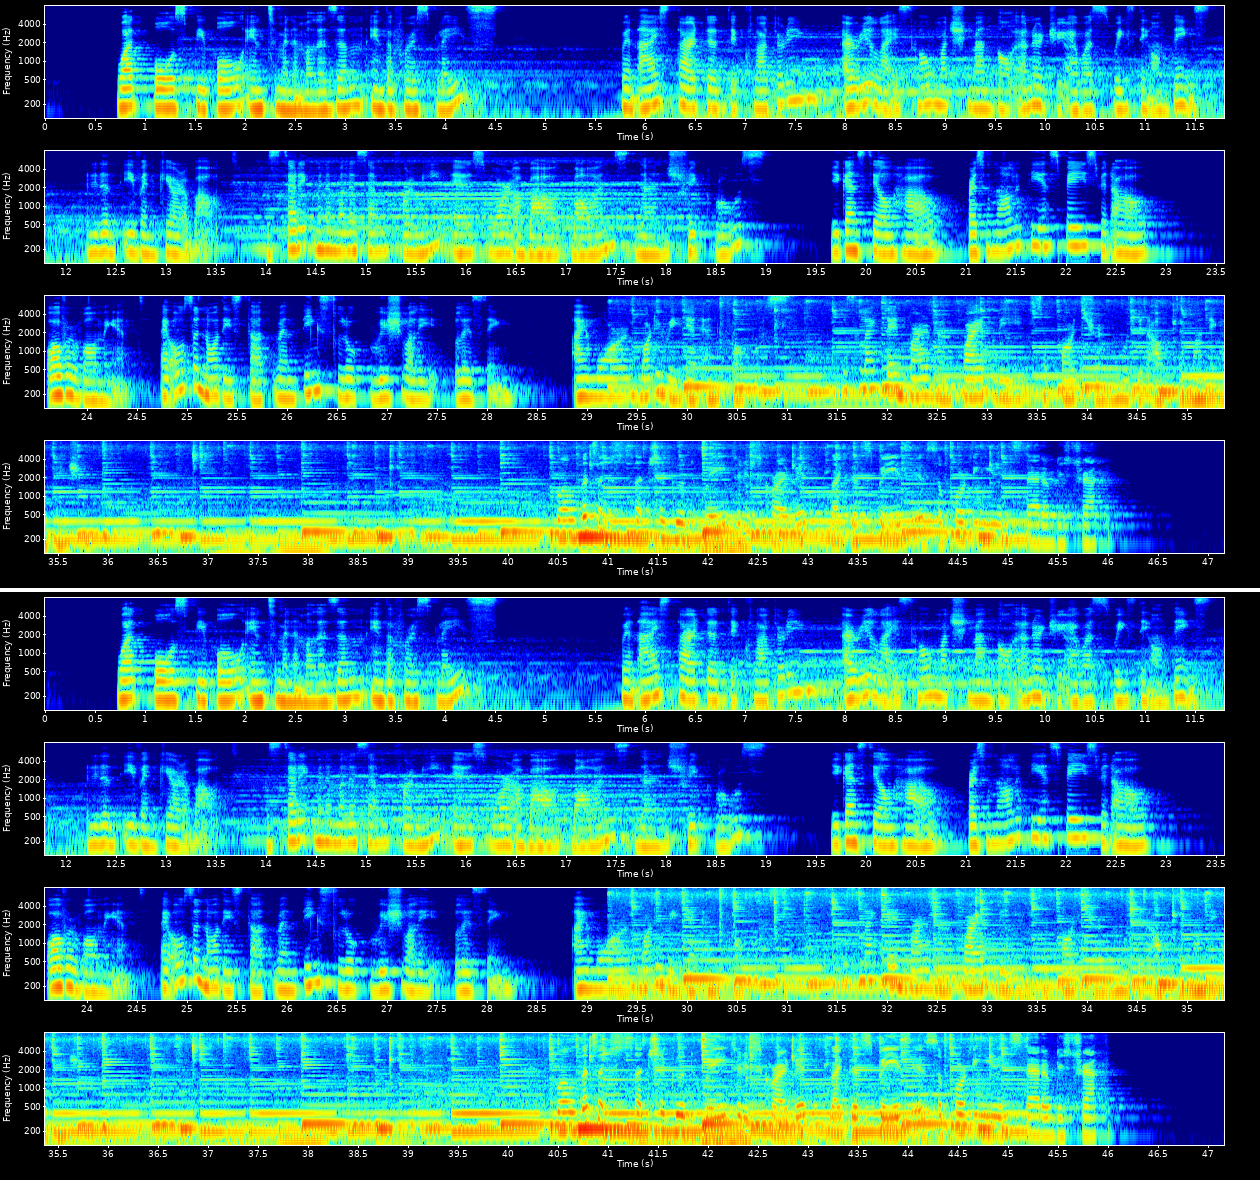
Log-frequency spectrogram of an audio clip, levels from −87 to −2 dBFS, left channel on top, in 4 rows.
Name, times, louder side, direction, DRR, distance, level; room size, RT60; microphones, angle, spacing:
voice 1, 0.7-4.5 5.8-11.5 12.2-13.5 14.2-18.8 19.6-22.8 23.6-24.4 24.7-28.2 28.8-31.0 31.7-35.9, left 1 dB, 10° left, 8 dB, 0.5 m, -31 dB
sound 1, 1.3-18.3, left 1 dB, 60° left, 2.9 m, -42 dB
sound 2, 29.2-45.2, right 2 dB, 85° right, 0.9 m, -27 dB
sound 3, 35.9-44.5, equal, 40° left, 6.4 m, -37 dB
voice 2, 39.0-46.0, right 4 dB, 50° right, 12 dB, 0.6 m, -30 dB
24.5 x 15.0 x 2.3 m, 0.96 s
head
